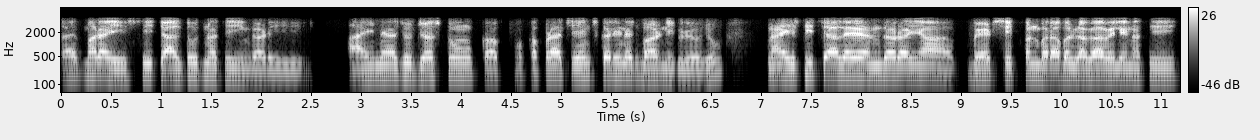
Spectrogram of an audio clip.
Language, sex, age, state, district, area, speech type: Gujarati, male, 45-60, Gujarat, Surat, rural, conversation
